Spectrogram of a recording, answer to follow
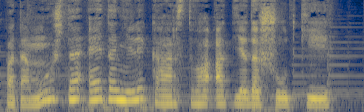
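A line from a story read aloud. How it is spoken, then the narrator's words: Sad mutter. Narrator (Russian): с грустью пробурчал я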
